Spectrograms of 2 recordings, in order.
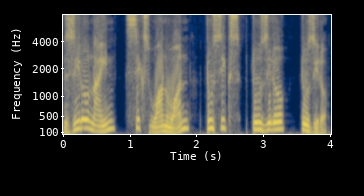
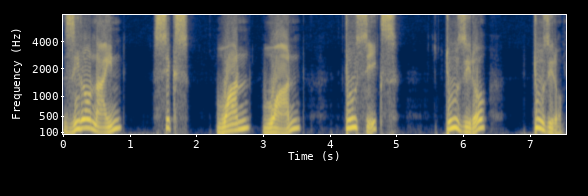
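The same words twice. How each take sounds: First: The number is read at normal speed. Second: The number is read slowly.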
